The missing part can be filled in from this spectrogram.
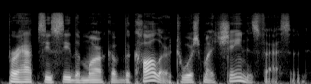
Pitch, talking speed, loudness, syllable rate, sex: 105 Hz, 270 wpm, -19 LUFS, 6.2 syllables/s, male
